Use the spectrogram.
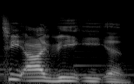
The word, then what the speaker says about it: Tiven: fields loser what's his name again josh tivan spell it t-i-v-e-n t-i-v-e-n tiven loser loser josh tiffen you are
